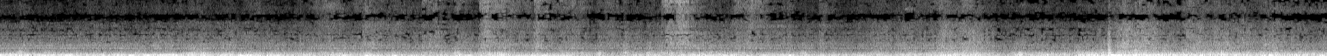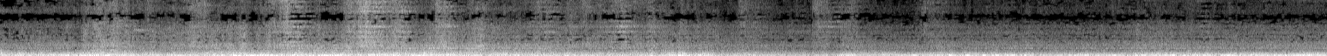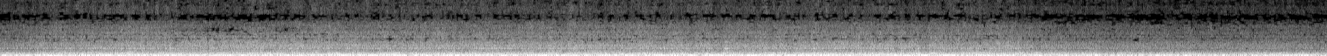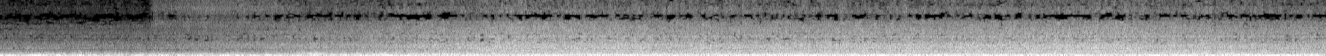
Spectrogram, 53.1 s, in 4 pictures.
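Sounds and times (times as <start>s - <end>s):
wheels rumbling on rails: 0.0s - 53.0s
rail-joint clicks: 1.6s - 23.1s.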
